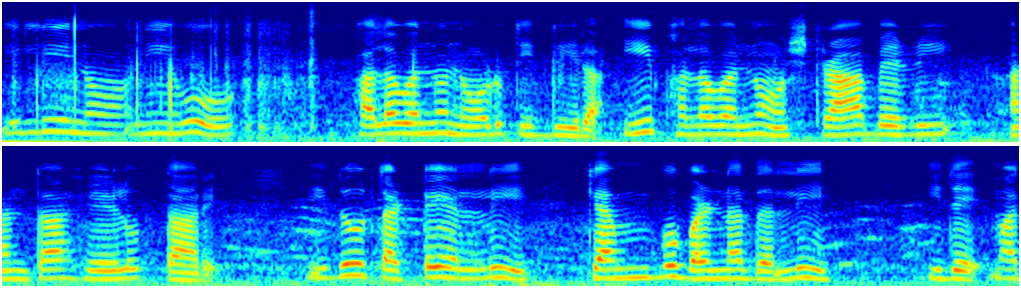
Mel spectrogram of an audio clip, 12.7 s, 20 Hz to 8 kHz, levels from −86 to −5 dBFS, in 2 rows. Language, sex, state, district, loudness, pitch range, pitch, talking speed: Kannada, female, Karnataka, Belgaum, -31 LUFS, 170-205 Hz, 185 Hz, 80 wpm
